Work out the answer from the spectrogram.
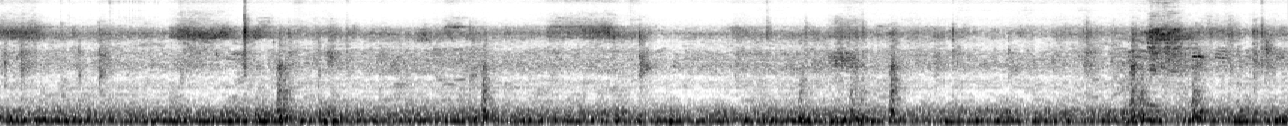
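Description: Passenger train running along the track, heard from inside the carriage: a steady low rumble with occasional sharp clicks.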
